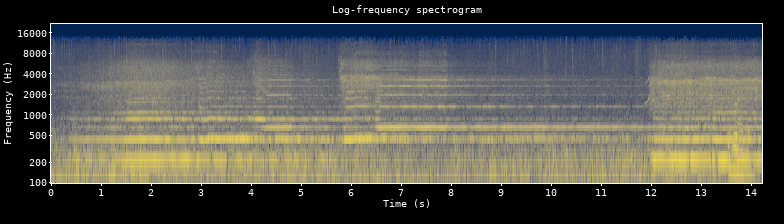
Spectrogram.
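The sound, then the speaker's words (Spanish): Heavy, steady rain falls in a thunderstorm, a dense hiss that swells into broad rumbling bursts a few times, over a sustained tonal drone of music. “Llueve. Hay tormenta. Casi nieva.”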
